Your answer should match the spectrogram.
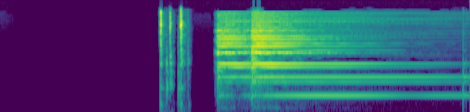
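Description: A short mouse-click sound effect, then about a second in a bright bell chime of a subscribe animation, ringing on with several steady tones and slowly fading.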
